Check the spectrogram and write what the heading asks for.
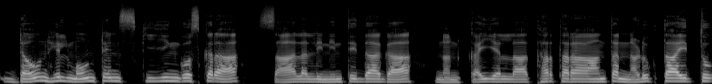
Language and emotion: Kannada, fearful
